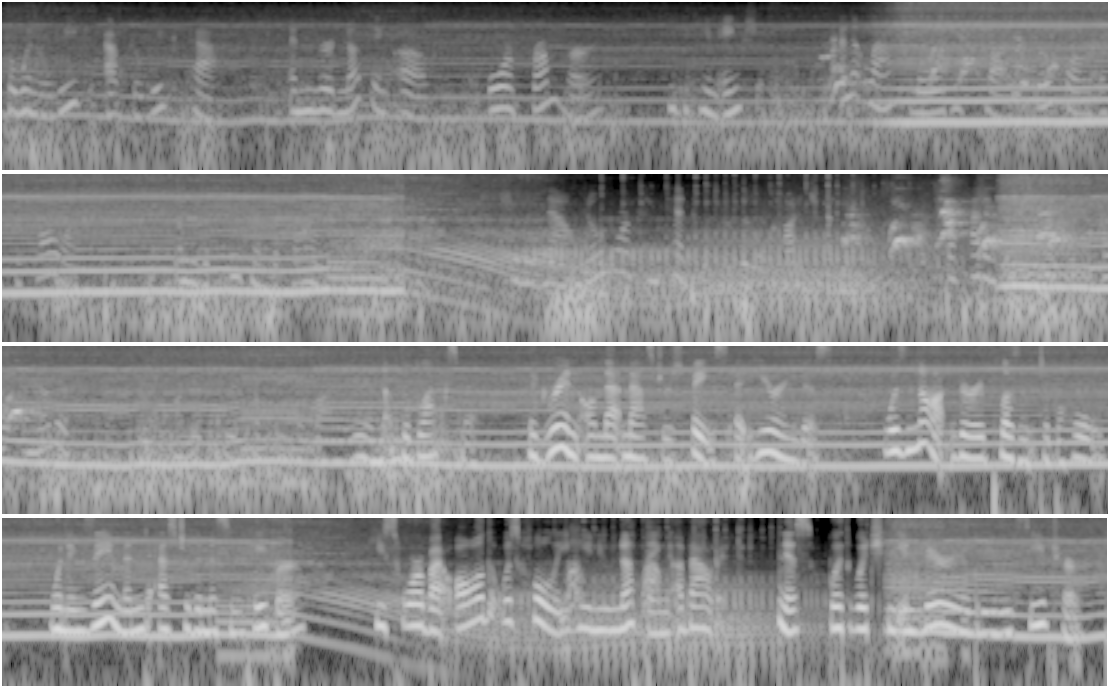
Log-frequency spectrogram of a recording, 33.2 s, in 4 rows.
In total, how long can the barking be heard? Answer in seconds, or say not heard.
5 s.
